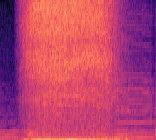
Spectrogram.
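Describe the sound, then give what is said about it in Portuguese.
A soft breath blown close into the listener's ear, a single smooth, airy hiss that swells quickly, holds for over a second and fades. “Encosta o fone nos seus cabelos que eu vou dar aquela sopradinha.”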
